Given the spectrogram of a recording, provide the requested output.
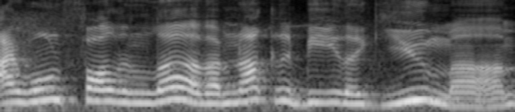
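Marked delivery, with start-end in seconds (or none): none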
